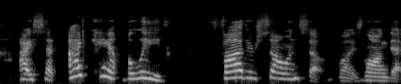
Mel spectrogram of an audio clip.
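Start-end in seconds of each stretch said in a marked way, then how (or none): 0.7-3.2 furious, heated, high-pitched, indignant disbelief. Retelling what she said as a child to her father: retelling own furious words. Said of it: "and I was furious".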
